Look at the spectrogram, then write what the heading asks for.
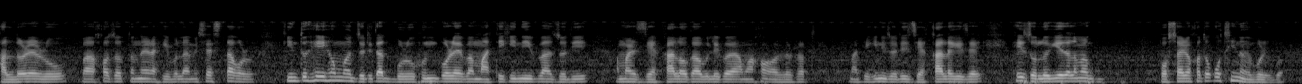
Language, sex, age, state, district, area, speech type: Assamese, male, 18-30, Assam, Darrang, rural, spontaneous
